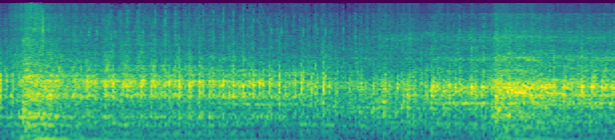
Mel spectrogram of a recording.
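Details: Engine at warm idle started tapping after the hydraulic lifters were replaced; no tapping when cold. A light, loosely regular tap about three times a second, source not pinned down.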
